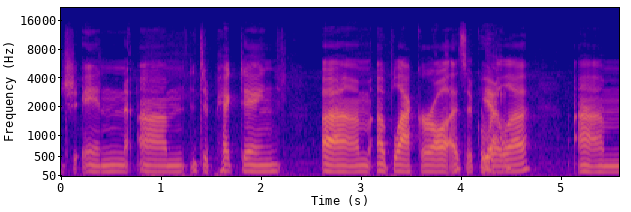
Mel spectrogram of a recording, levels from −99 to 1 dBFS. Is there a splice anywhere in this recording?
no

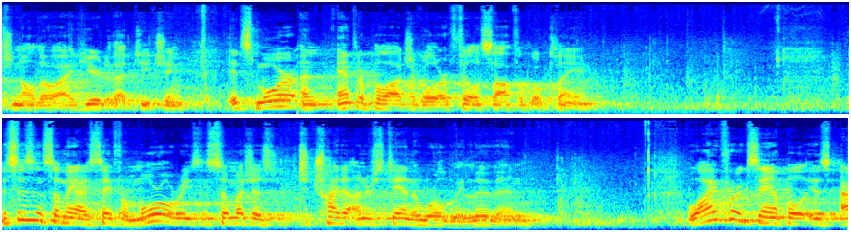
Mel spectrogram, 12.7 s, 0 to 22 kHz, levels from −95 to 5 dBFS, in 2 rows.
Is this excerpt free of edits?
no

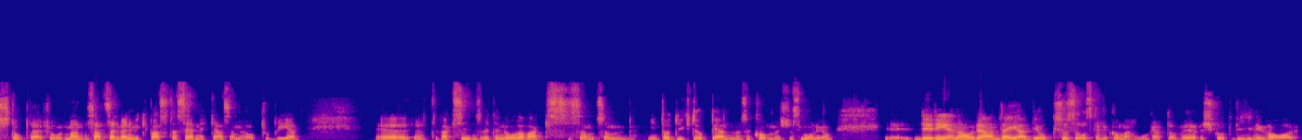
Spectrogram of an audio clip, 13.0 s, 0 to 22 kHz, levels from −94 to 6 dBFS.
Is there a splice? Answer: no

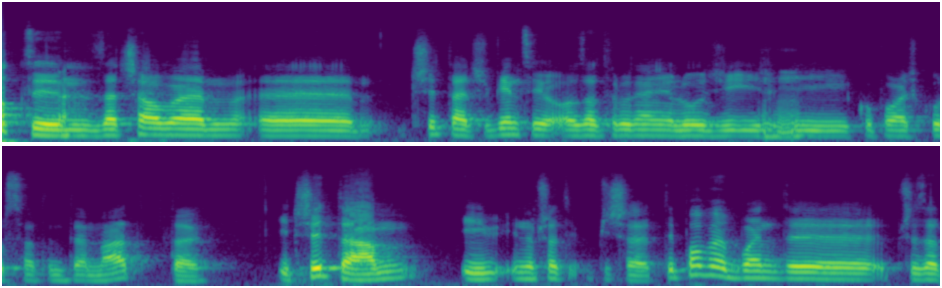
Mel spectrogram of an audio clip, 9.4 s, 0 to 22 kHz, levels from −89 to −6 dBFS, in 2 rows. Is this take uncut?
yes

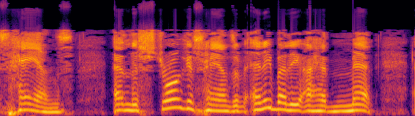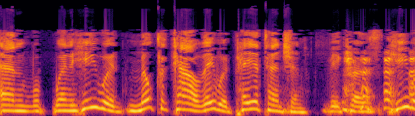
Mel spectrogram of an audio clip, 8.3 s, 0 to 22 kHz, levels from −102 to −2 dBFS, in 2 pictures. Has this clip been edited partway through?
yes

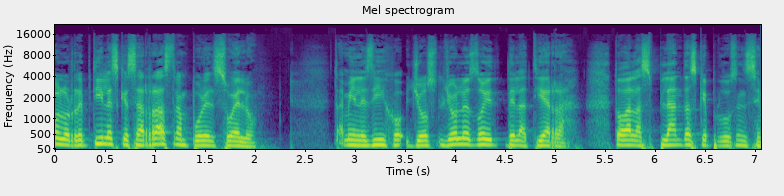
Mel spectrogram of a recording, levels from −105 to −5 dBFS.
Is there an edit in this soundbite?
no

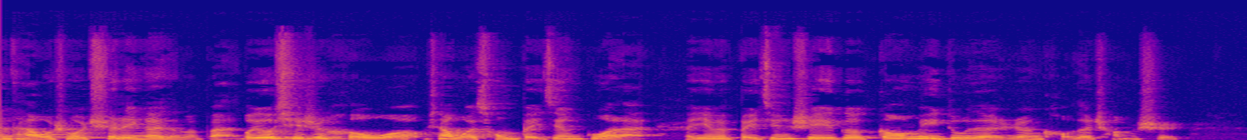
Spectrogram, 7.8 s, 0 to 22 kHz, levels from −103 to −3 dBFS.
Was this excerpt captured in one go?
no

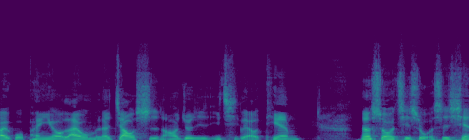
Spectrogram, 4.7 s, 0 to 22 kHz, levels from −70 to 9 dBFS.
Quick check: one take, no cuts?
no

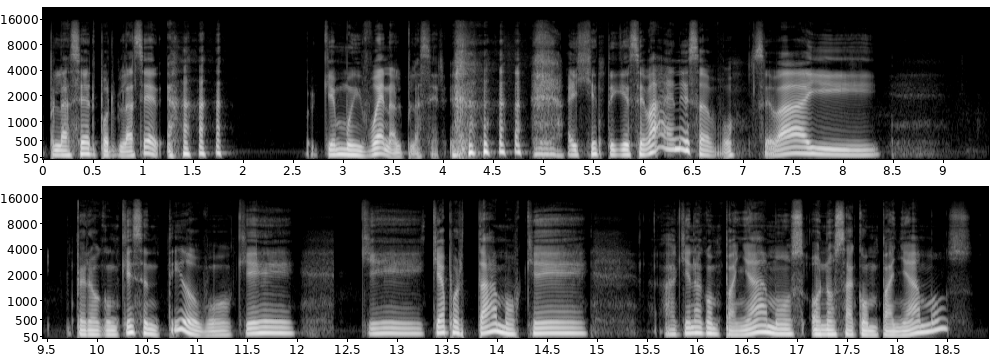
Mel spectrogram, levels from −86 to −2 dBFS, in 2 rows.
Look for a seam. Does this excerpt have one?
no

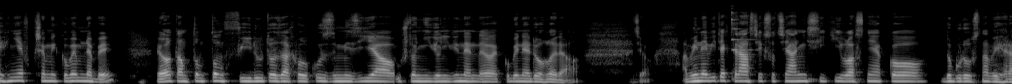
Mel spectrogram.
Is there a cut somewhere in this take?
yes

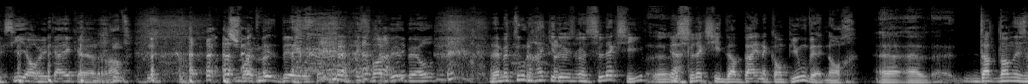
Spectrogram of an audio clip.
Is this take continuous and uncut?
no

